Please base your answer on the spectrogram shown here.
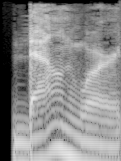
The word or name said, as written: downwardness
